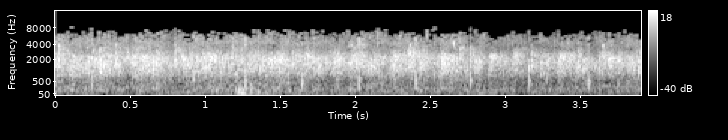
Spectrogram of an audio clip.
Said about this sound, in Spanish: Desen un aplauso ustedes mismos por esta gran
